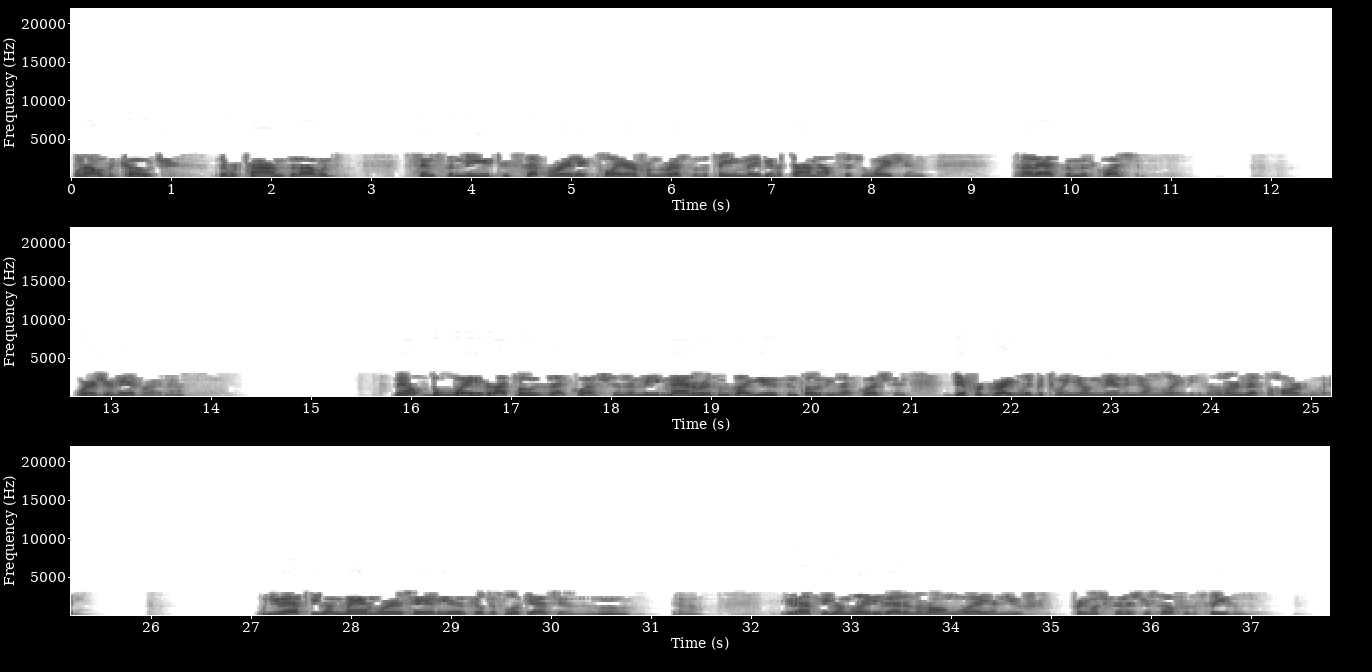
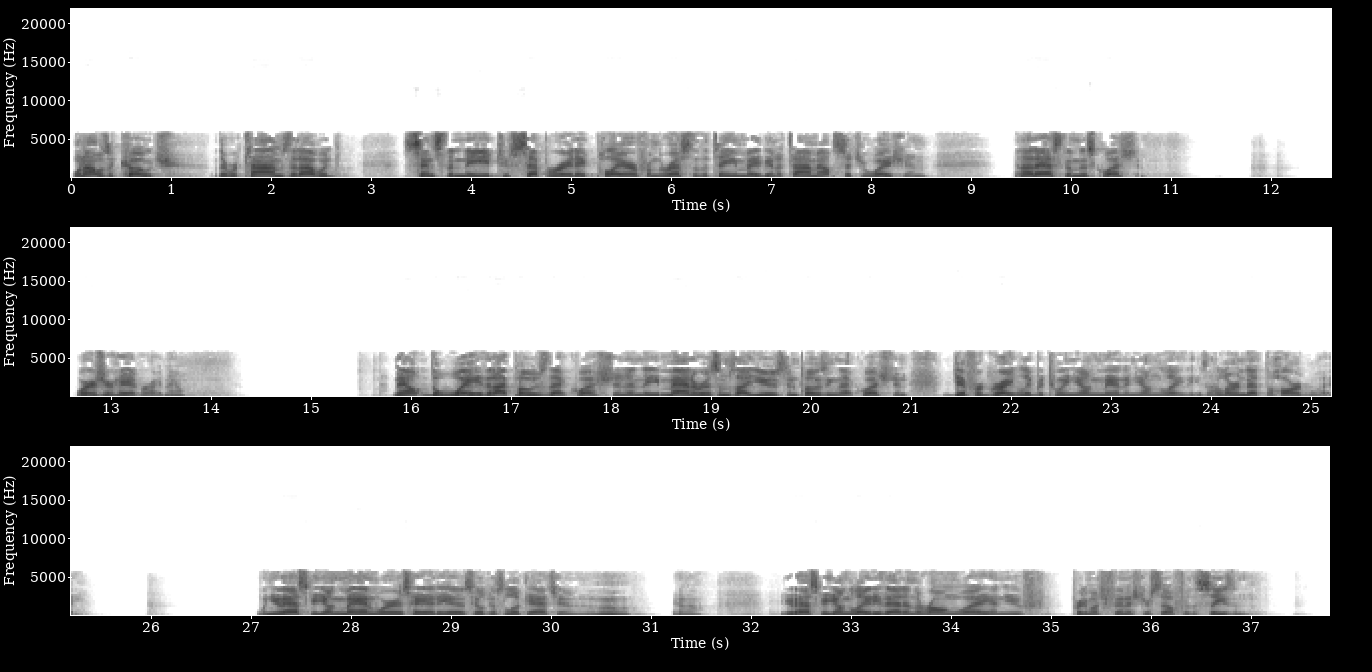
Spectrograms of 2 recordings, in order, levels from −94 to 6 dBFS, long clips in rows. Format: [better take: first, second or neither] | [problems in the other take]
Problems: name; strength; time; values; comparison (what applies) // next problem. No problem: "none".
second | garbled, watery; badly; nothing above 2.5 kHz; slightly in the second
